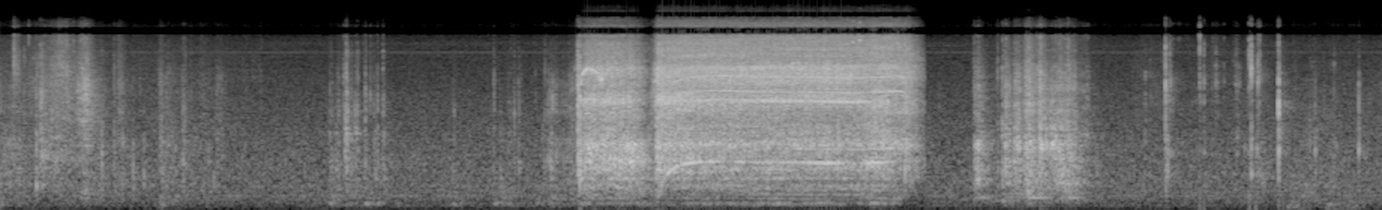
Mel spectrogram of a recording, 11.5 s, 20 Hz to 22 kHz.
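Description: A power drill driving 1-inch panhead screws while a scrap bin is built for workshop cabinets, with a loud steady whir of nearly three seconds, short bursts before and after, and lighter handling clicks around it.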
